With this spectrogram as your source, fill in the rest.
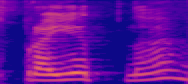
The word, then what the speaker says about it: प्रयत्न: Next is prayatna, where pa is half, then ra, then ya, then half the and na.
